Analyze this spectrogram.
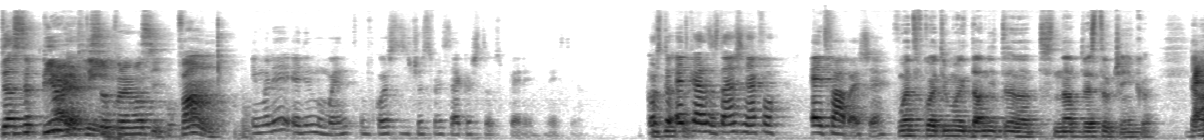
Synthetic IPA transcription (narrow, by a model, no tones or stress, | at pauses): d̪ɐsɛpiɾiʃɛot̪vɾɛməsibʊkvalˠnoiməliʔɛd̪inmomɛnt̪vɐfkɔjt̪ʊ̥sɛsɛt͡ʃust̪vəlifsʲjakəʃt̪ɛʊspɛ̰lḭnɐ̰ḭst̪inə | kɾoʃt̪oʔɛt̪ɐkaɾəzɐst̪anɛʃɛnʲakkvo | ɛt̪vabɛ̰ʃɛmomɛnt̪fkɔjt̪oiməlid̪ad̪nit̪ɛnat̪nad̪̚d̪vɛst̪əʊt͡ʃɛnkə | d̪a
